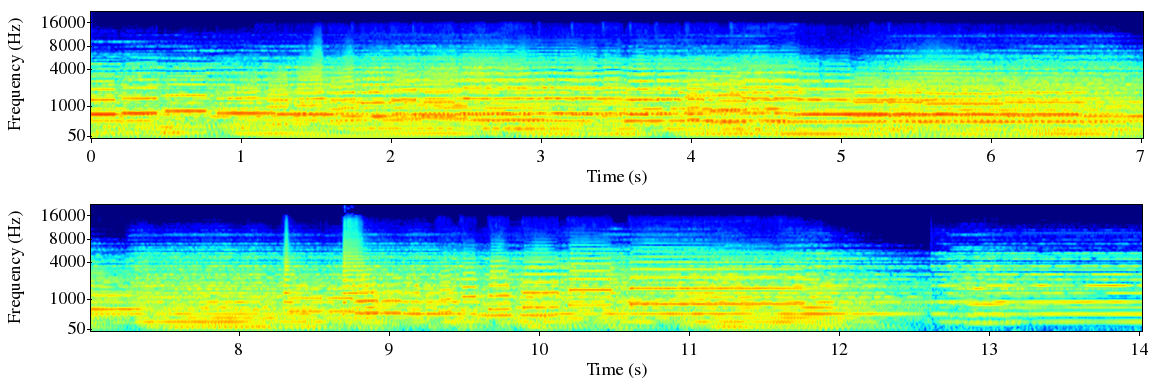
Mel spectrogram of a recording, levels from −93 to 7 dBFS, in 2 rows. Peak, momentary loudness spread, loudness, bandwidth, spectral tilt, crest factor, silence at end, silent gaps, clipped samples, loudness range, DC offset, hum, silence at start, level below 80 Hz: -2 dBFS; 9 LU; -17 LUFS; 14.5 kHz; -4.5 dB/octave; 16 dB; 0 s; none; under 0.1%; 5 LU; under 0.1%; none; 0 s; -44 dBFS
